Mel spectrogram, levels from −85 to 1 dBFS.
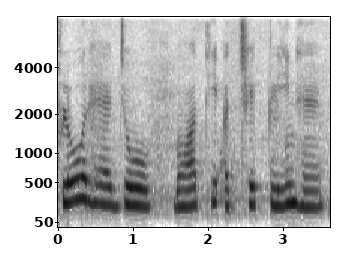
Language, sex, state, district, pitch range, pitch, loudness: Hindi, female, Jharkhand, Deoghar, 200-235 Hz, 215 Hz, -14 LUFS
